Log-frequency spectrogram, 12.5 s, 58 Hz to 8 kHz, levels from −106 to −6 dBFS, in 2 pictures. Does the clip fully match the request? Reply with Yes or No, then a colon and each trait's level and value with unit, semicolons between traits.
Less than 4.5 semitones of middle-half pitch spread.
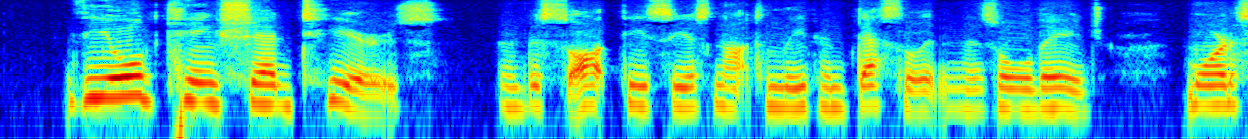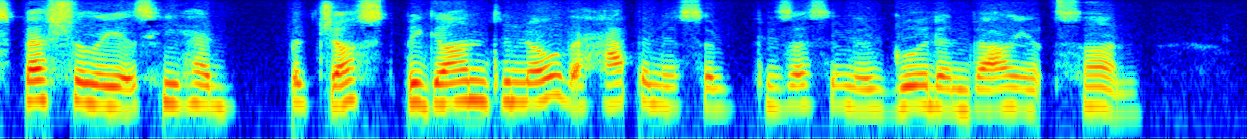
Yes: average, 3.1 semitones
